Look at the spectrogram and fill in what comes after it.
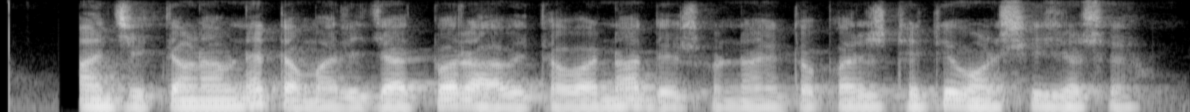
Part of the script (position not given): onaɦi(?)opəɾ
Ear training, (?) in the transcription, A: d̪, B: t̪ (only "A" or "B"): B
